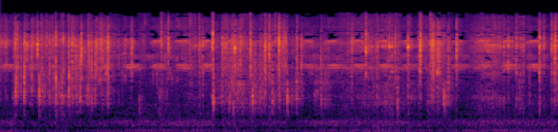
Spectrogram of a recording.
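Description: A metal craft blade scrapes and cuts thin flakes off a solid, translucent, palm-sized orange bar of soap held in gloved fingers, in repeated scraping strokes. The sound is a steady run of crisp, crackly scrapes and tiny sharp clicks, bright and dry with almost no ring or low end.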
